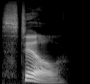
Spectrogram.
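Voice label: "still", US English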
